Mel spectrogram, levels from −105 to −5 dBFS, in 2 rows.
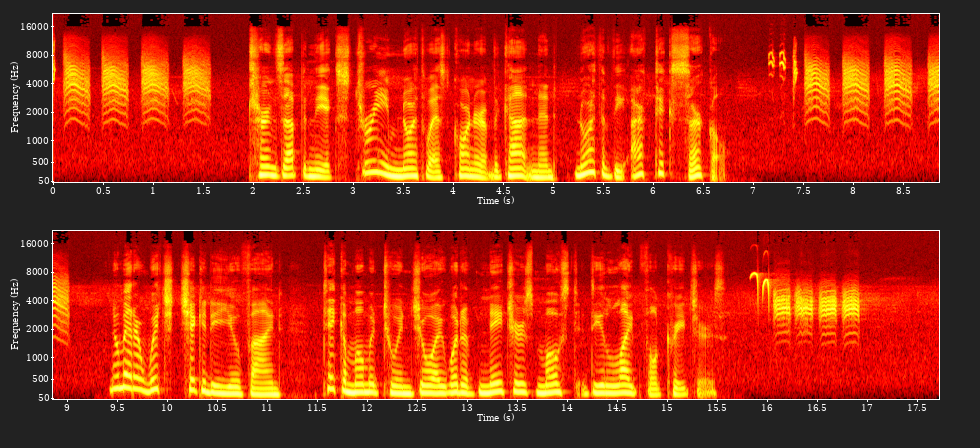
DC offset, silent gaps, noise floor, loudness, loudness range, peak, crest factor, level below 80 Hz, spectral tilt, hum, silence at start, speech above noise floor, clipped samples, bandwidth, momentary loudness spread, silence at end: under 0.1%; none; -50 dBFS; -22 LUFS; 4 LU; -6 dBFS; 16 dB; -66 dBFS; -4.5 dB/octave; none; 0.1 s; 29 dB; under 0.1%; 16 kHz; 8 LU; 0.75 s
